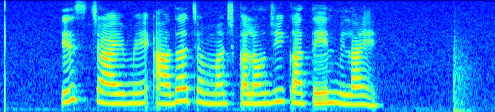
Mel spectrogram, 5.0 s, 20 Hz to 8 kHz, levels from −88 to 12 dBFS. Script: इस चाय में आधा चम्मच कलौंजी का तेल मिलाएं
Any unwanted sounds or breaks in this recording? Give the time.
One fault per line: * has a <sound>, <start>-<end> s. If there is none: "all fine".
* has a thud, 4.5-4.8 s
